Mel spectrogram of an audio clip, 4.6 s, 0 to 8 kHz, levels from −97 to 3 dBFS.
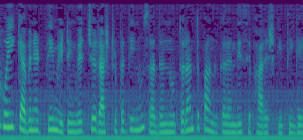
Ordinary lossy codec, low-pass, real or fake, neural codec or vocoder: none; 7.2 kHz; real; none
